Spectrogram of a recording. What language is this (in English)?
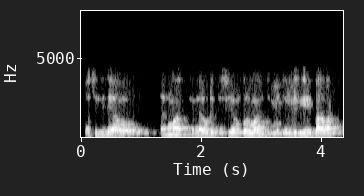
Odia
